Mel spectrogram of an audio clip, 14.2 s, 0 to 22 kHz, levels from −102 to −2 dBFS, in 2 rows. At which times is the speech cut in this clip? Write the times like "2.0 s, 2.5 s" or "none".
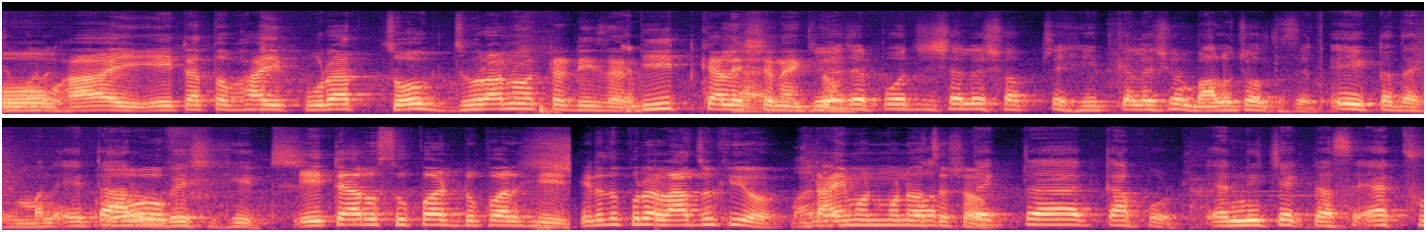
3.2 s, 6.6 s, 9.9 s, 13.0 s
